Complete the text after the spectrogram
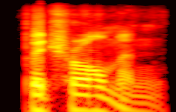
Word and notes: patrolman: American English

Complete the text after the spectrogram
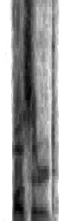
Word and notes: buzzard: American English

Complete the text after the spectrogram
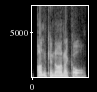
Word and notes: uncanonical: American English

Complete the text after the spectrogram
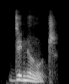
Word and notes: denote: Indian

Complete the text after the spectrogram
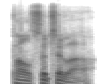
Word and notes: pulsatilla: British English

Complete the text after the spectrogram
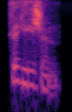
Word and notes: cohesion: Indian

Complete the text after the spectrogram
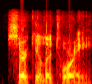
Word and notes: circulatory: American English

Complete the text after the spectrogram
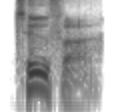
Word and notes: tufa: British English

